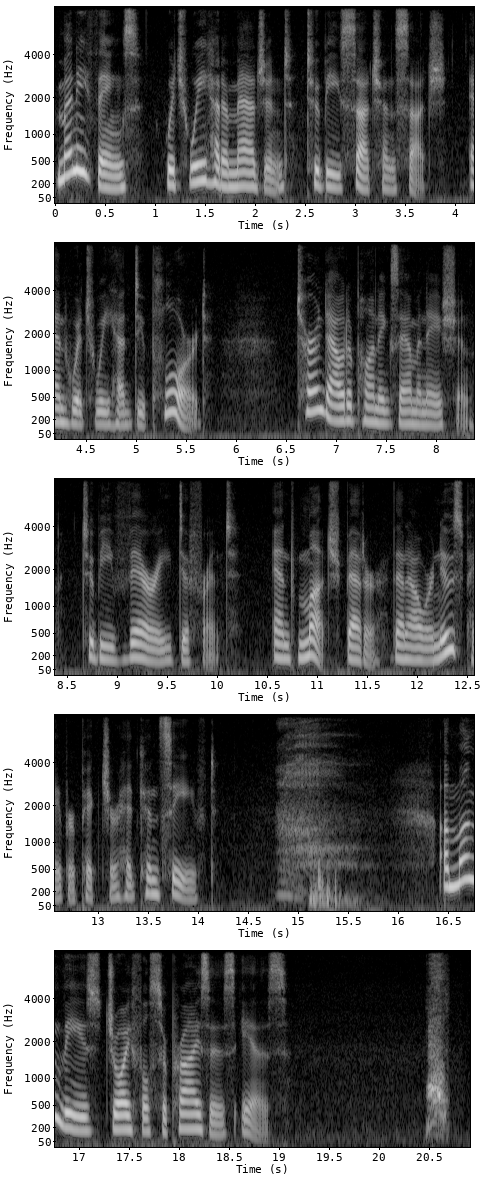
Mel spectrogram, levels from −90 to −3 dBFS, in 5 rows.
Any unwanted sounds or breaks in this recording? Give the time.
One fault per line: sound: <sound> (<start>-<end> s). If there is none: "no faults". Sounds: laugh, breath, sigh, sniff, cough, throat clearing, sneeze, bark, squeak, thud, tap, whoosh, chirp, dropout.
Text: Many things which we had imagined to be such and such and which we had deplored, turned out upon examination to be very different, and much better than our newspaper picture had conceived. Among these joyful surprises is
sound: sigh (14.8-15.9 s)
sound: bark (20.5-20.7 s)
